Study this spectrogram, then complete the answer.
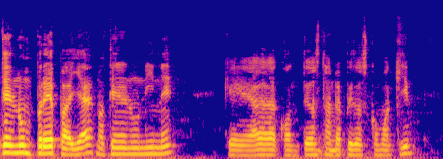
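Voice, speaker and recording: Fairly quick and fairly high in pitch, a man talks in a plain, everyday voice. His pitch variation is ordinary. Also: big swings in loudness. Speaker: podcast host. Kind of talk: casual chat.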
